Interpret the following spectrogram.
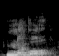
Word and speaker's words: knuckle: knock, null, not, need, knuckle. Now, the K is at the beginning of the word and is followed by an N. Okay, so the K here in all of these words is silent.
